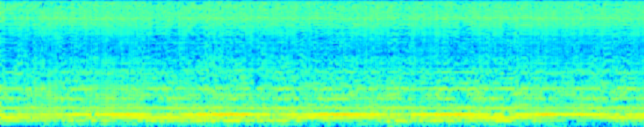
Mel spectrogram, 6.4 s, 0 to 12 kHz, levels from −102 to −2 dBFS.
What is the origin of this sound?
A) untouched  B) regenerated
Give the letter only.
B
